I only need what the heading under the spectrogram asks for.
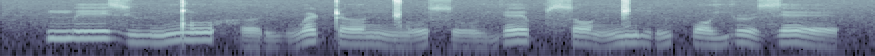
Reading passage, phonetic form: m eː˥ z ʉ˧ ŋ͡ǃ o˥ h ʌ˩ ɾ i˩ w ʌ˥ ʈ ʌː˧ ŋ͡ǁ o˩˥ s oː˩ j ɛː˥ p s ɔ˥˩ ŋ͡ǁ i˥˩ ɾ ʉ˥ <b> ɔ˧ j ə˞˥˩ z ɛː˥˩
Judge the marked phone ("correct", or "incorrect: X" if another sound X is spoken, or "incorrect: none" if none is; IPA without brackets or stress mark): incorrect: p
